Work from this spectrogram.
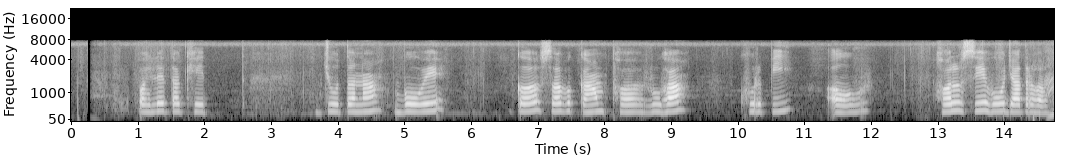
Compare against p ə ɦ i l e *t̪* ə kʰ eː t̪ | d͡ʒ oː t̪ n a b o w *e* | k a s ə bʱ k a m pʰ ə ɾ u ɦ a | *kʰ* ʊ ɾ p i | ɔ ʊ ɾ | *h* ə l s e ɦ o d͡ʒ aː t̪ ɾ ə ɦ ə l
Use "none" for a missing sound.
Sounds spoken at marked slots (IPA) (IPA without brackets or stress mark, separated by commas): t̪, e, kʰ, h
